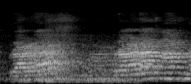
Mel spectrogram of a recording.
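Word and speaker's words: प्राणानां: ऊपर बिंदी म का उच्चारण होगा तो हो गया क्या? प्राणानाम रक्षणम।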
